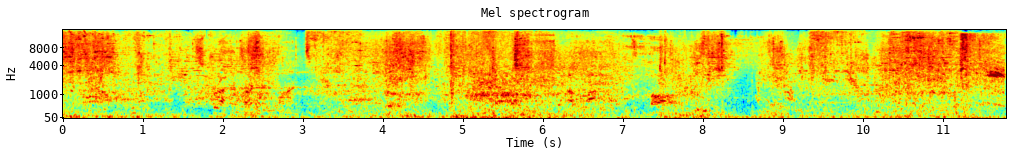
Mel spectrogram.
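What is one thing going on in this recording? Sword slashes whoosh and clang in a fast fight.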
